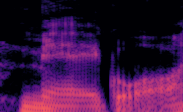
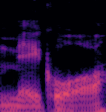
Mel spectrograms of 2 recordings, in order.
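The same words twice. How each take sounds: First: Teacher demonstrating the wrong 美国. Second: 美国 starting very low and soft, then rising on 国; teacher demonstrating the right low-start 美国. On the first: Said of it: "you don't go". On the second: Teacher showing learners the right way, low start. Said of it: "You just go". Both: Shown as a demonstration.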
